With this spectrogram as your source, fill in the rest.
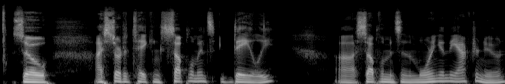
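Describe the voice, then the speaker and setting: Medium-pitched and in an American accent, a man talks with ordinary pitch variation. The sound is dry and close with no echo, in a very clean recording with a silent background. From US South, Florida and Atlanta, Georgia. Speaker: podcast host. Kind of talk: solo monologue.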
